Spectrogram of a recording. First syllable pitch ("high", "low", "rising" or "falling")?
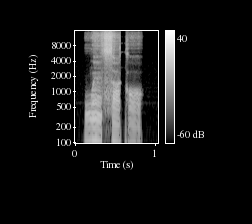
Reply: low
